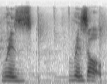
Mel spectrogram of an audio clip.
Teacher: the letter s there is not an s sound instead it's z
